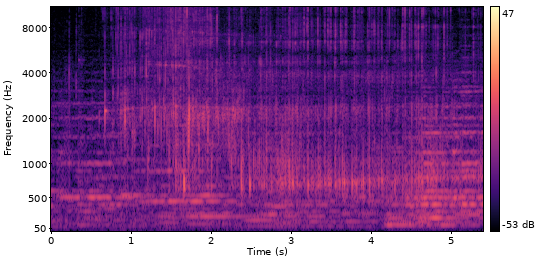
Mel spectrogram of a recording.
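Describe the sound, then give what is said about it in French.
Tea pours steadily into a cup on waking in the morning, a continuous bright splashing stream whose tone shifts slightly as the cup fills. “Une tasse de thé, au réveil, lui donne le la.”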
